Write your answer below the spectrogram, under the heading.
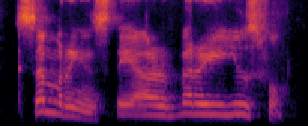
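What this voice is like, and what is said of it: Put-on Russian accent. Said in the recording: “you're going Russian. I couldn't tell if you were doing a Hebrew accent or a Russian accent. ... you went Russian”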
